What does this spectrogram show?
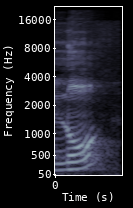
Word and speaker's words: know: यहाँ के साइलेंट है, इसका उच्चारण, इसका प्रोनाउंस करेंगे नो, KNOW, नो, नो, इसको पढ़ेंगे न्यू, नोन।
